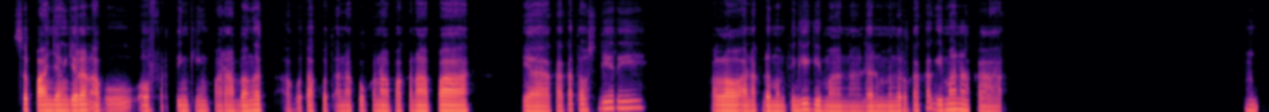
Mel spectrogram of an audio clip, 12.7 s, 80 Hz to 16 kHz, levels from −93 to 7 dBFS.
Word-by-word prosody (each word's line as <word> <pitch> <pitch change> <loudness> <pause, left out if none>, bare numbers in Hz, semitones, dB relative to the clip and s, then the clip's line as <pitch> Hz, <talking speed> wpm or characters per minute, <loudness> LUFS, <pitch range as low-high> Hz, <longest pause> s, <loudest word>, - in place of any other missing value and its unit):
Sepanjang 130 -2 +4
jalan 135 +1 +7
aku 70 - -3
overthinking 125 0 -5
parah 120 -1 -2
banget, 125 +2 +2 0.2
aku 115 0 -12
takut 125 +1 -3
anakku 120 +1 -4
kenapa-kenapa. 125 0 +3 0.5
Ya, 115 -2 +1
Kakak 125 +5 -4
tau 140 0 -1
sendiri, 180 +3 -3 0.6
kalau 125 0 +5
anak 125 +1 -1
demam 120 0 +1
tinggi 130 +4 0
gimana, 115 -2 -2
dan 115 +1 0
menurut 120 +1 -2
Kakak 125 +3 -5
gimana 140 +1 +2
Kak? 110 -1 -5 2.4
Mmm. 130 -2 -6
125 Hz, 120 wpm, -25 LUFS, 120-130 Hz, 2.4 s, jalan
